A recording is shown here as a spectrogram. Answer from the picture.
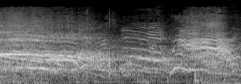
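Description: A group of children shouting and cheering together, many voices at once, loud, with a fresh burst near the end.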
